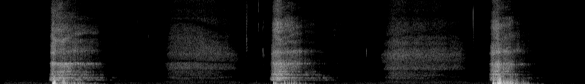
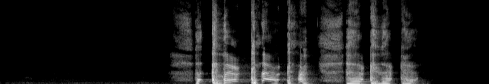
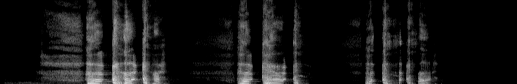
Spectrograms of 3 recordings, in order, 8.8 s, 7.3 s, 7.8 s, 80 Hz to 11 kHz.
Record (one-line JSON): {"exhalation_length": "8.8 s", "exhalation_amplitude": 32768, "exhalation_signal_mean_std_ratio": 0.27, "cough_length": "7.3 s", "cough_amplitude": 32768, "cough_signal_mean_std_ratio": 0.41, "three_cough_length": "7.8 s", "three_cough_amplitude": 32767, "three_cough_signal_mean_std_ratio": 0.37, "survey_phase": "beta (2021-08-13 to 2022-03-07)", "age": "65+", "gender": "Female", "wearing_mask": "No", "symptom_none": true, "smoker_status": "Ex-smoker", "respiratory_condition_asthma": false, "respiratory_condition_other": false, "recruitment_source": "REACT", "submission_delay": "1 day", "covid_test_result": "Negative", "covid_test_method": "RT-qPCR", "influenza_a_test_result": "Negative", "influenza_b_test_result": "Negative"}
